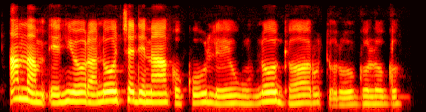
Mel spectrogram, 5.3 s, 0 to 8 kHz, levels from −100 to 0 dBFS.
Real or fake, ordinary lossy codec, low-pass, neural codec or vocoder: fake; none; 7.2 kHz; codec, 16 kHz, 6 kbps, DAC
